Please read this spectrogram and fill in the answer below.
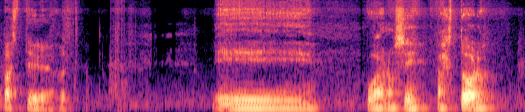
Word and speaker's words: Pasteur: Se escribe Pasteur, se pronuncia Pasteur.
